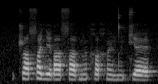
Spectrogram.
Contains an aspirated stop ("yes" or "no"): no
